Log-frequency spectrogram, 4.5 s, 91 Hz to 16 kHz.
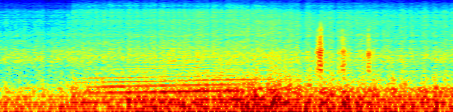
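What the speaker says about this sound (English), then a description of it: "I'm being blasted with the wind, but because it's unbroken wind, it's really not too loud." Steady, loud wind buffeting at a rider's helmet on a moving 2023 BMW R nineT 100 Years Edition motorcycle, a broad continuous roar with the engine's drone underneath and a few brief higher chirps near the end.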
